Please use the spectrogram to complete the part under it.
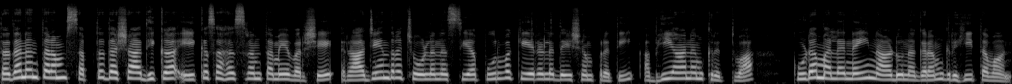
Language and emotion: Sanskrit, neutral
